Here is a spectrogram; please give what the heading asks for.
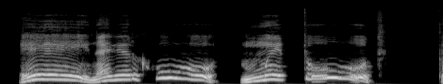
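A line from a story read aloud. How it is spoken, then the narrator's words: Hoarse, strained voice. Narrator (Russian): севший хриплый голос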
